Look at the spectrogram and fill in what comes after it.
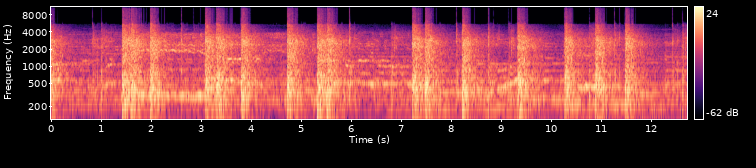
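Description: Fireworks display: about twenty sharp firework bangs, many in quick clusters of two or three, over loud accompanying music with held notes.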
